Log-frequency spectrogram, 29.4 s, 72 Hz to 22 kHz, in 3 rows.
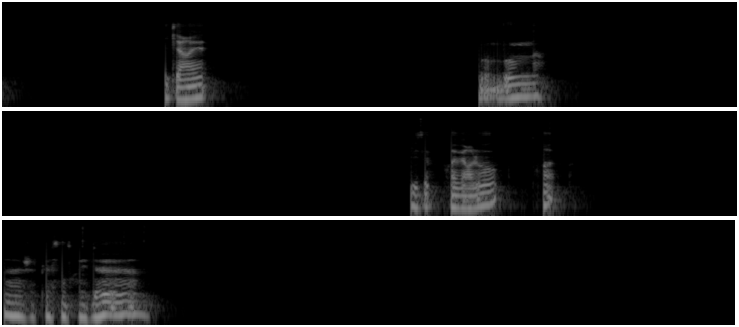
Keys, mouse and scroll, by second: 1.8 click, 2.5-7.5 typing, 4.9 middle click, 7.5 middle click, 8.6 click, 15.2 click, 17.7 click, 20.6 click, 21.4 click, 24.4 click, 24.9-25.5 scroll, 25.8 alt+middle click, 26.0-27.6 scroll, 27.6 click.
